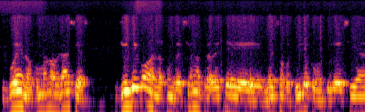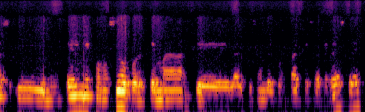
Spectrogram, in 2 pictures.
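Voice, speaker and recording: Salvadoran guy, middle aged, kinda low voice, earnest guest explaining stuff, sounds like a phone call. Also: normal speed. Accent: Salvadoran Spanish. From San Salvador, El Salvador. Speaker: invited guest, conference speaker and contact group organizer. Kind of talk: interview answers, explanatory talk. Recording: thin phone-like call audio.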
